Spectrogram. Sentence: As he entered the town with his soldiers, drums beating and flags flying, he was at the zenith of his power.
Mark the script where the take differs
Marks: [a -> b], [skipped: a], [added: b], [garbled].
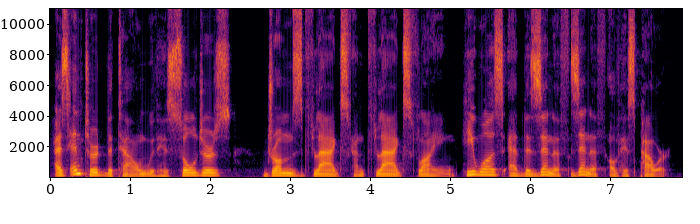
As [skipped: he] entered the town with his soldiers, drums [beating -> flags] and flags flying, he was at the zenith [added: zenith] of his power.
